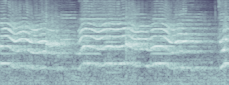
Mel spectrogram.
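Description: Beijing opera music: a high, wavering melody line with bending, ornamented notes, broken by a short pause about three-quarters of a second in.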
